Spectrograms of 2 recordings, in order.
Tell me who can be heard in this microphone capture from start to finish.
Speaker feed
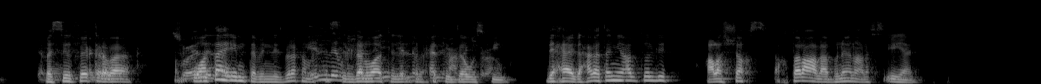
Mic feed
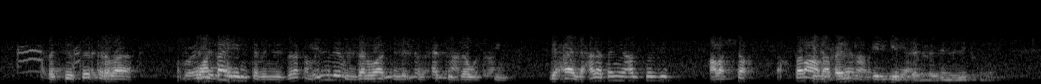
both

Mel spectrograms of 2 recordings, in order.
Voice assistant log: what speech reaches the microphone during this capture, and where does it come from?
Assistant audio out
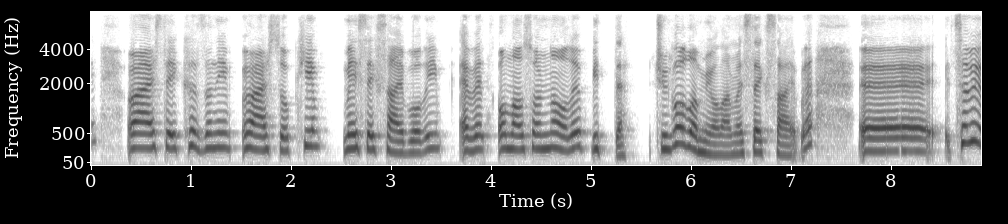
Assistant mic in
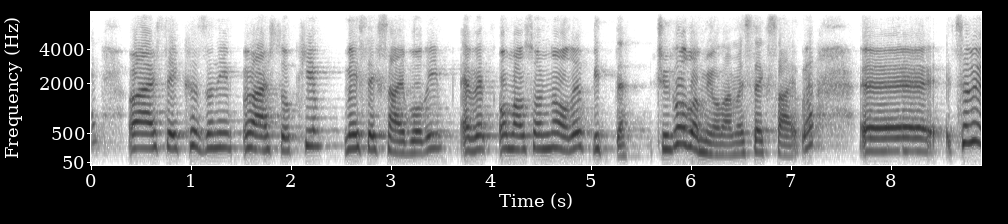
echo only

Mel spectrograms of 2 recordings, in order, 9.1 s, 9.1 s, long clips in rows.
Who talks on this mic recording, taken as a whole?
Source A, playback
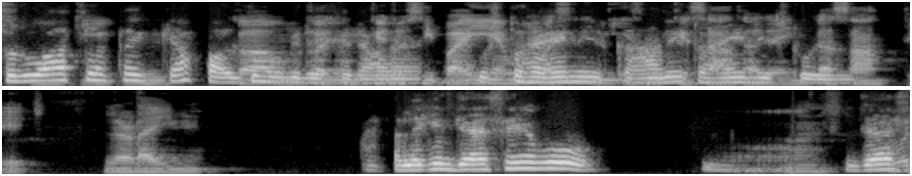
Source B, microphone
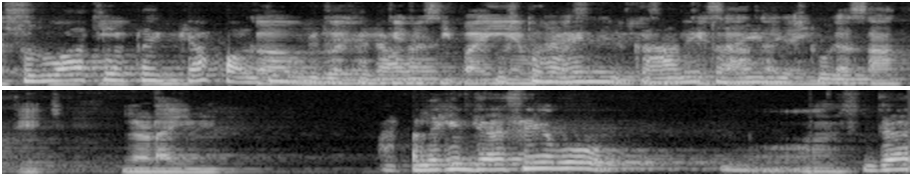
echo only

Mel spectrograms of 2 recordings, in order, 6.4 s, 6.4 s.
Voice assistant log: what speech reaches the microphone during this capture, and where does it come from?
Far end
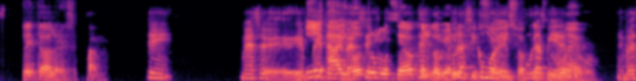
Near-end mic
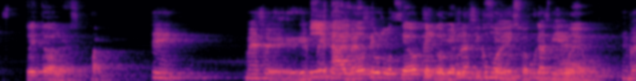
echo only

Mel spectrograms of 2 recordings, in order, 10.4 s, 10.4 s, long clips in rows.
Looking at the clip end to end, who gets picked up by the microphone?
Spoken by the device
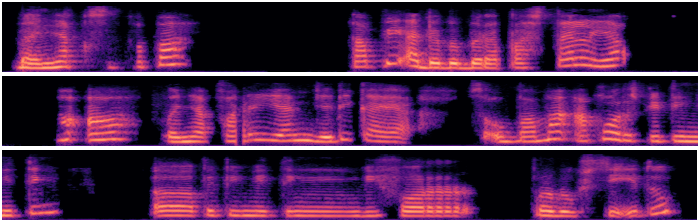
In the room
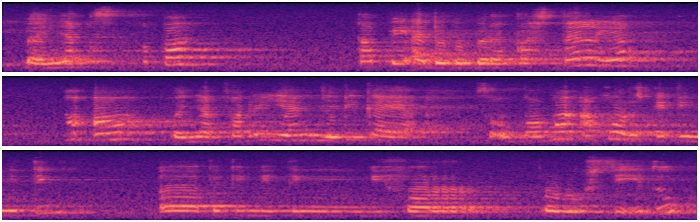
echo only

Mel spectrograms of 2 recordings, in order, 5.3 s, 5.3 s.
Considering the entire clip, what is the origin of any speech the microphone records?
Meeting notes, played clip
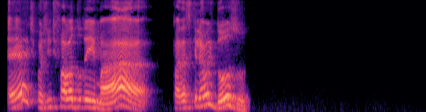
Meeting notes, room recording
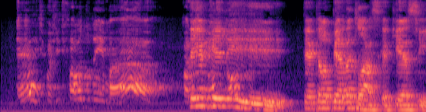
both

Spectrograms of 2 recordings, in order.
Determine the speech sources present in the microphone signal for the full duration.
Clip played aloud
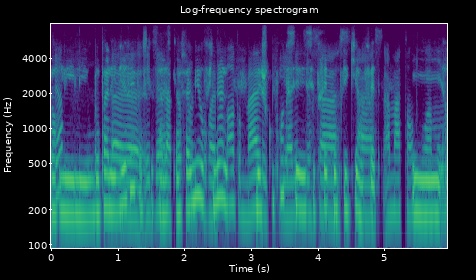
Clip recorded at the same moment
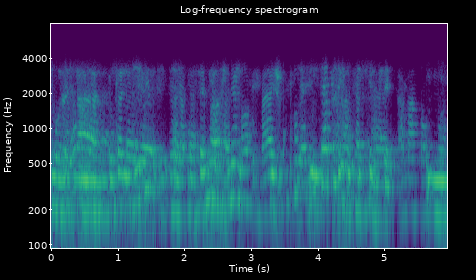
both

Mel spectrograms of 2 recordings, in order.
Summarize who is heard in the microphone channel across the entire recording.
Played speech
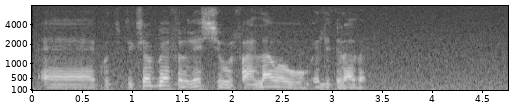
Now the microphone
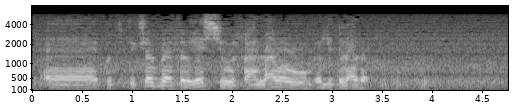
echo only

